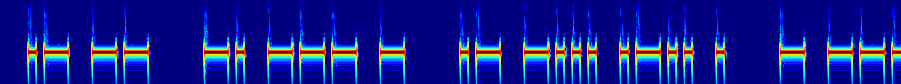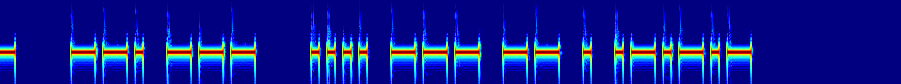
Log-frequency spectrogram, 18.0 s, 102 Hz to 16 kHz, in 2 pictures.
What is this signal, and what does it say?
Morse code, heard as a keyed tone, about 15 wpm, 700 Hz. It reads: AM NOT ABLE TO GO HOME.
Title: Sentences from Top 1000 Words - Review Part 3 - 15wpm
